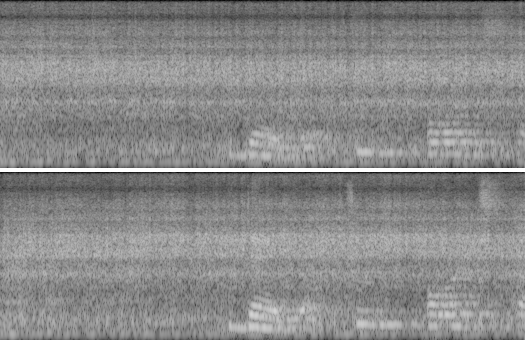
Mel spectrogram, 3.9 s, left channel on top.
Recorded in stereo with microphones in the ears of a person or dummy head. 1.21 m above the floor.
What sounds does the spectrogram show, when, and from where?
1.7 s a man speaking: 60° right (ahead or behind), 0.6 m; by 4.0 s 45° right (ahead or behind), 2 m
